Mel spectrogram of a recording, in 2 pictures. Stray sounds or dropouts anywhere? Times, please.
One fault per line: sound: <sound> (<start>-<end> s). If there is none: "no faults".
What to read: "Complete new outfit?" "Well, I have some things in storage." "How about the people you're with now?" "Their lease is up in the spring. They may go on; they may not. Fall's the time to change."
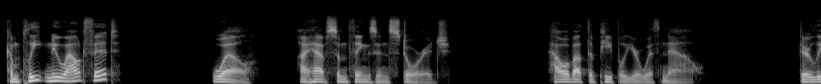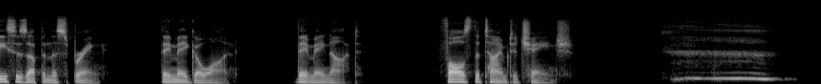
sound: sigh (14.8-16.2 s)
